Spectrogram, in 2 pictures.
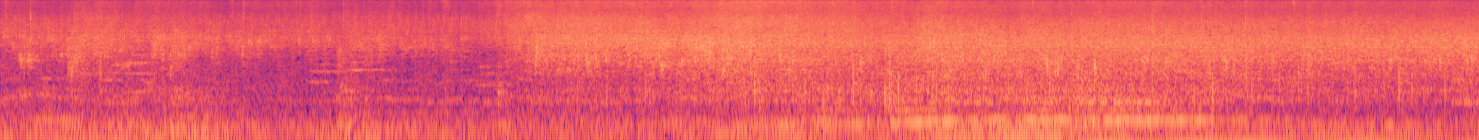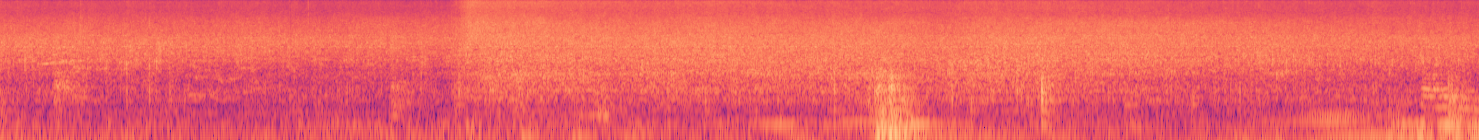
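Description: Whole frogs deep-frying in hot oil in a wok: a steady loud sizzle that jumps louder about five seconds in and again near twenty seconds. A couple of knocks of a utensil against the wok come near the end.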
